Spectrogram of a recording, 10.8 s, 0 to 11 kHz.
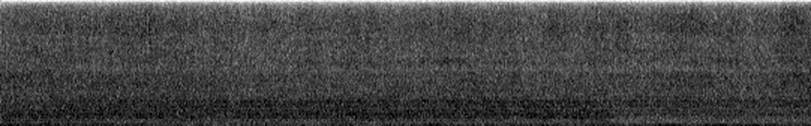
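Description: Standing GWR Castle class 4-6-0 steam locomotive blowing off steam in a steady hiss, with a low engine hum beneath.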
